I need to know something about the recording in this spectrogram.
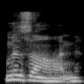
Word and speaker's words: Mazon: However, the local pronunciation is counterintuitive, as the vast majority of two-syllable English place names are pronounced with the word stress on the first syllable. For example, Yorkshire, Brighton, Oxford. Following this convention, Mazon would be pronounced Mazon,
